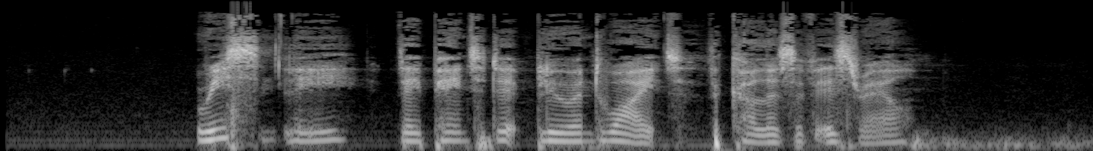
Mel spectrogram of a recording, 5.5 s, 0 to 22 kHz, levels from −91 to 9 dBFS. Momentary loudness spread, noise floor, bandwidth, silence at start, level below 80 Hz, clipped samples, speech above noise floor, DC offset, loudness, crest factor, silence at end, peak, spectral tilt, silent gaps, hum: 14 LU; -62 dBFS; 17 kHz; 1 s; -46 dBFS; under 0.1%; 45 dB; under 0.1%; -14 LUFS; 18 dB; 0.35 s; 0 dBFS; -1 dB/octave; none; none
